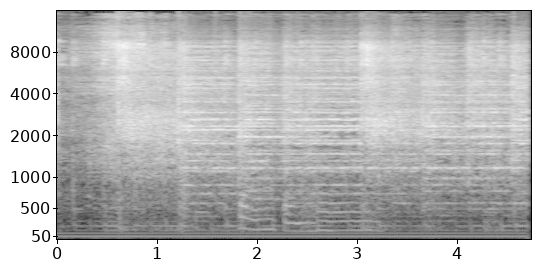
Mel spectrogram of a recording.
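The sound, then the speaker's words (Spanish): Several sharp whip cracks land at a steady rhythm over a bright, sustained musical jingle, each one a loud snapping burst standing out above the music. “La actualidad a latigazos. El informe semanal de Estamos Vivas.”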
